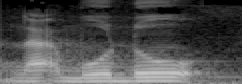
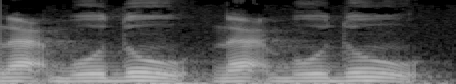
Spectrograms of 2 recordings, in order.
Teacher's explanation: Dalnya ke pangkal gigi seri atas, jangan ke langit-langit.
